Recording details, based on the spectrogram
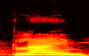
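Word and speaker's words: climb: नियम एमबी एमबी आखिर में रहेगा और बी यहां पर साइलेंट रहेगा। क्लाइम थंब कॉम लैं बम ऐसे पढ़ेंगे हम। हम है ना बी को नहीं पढ़ेंगे।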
